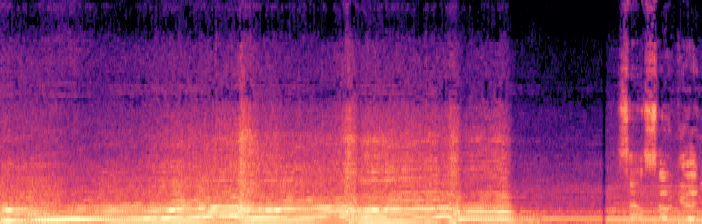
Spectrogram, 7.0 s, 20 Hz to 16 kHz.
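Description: A manual V12 Revuelto supercar revs hard and close, its engine tone climbing in steady pulls with brief drops between them, as voices talk over it.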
